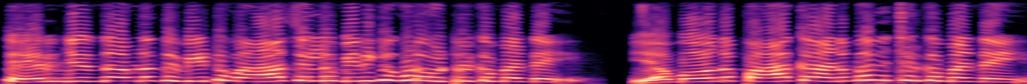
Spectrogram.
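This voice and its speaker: A woman's voice: very high-pitched, quick pace, sharp tone. A woman voicing a grieving, stubborn middle-aged village mother in a cartoon, speaking with a Tirunelveli Tamil accent in a tearful, wailing way. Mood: pleading hurt. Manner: tearful, wailing lament, defiant. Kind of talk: cartoon voice acting.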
